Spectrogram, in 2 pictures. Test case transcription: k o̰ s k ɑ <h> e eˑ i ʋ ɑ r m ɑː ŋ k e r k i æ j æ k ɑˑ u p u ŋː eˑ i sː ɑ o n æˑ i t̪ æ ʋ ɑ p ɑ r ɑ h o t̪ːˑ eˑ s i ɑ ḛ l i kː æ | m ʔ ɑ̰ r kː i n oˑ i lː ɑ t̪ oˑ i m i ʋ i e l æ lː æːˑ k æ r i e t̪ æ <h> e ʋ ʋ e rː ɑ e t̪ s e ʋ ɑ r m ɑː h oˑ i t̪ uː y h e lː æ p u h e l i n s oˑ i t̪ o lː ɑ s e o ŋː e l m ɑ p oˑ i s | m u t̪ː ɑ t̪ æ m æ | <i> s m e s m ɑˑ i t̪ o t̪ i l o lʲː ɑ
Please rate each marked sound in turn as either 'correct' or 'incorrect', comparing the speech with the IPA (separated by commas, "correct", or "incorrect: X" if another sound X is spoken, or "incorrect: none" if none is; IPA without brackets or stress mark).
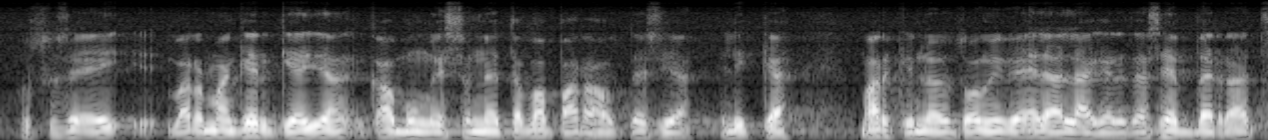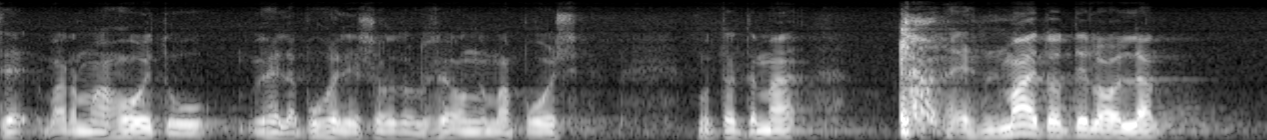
incorrect: s, incorrect: s, incorrect: e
